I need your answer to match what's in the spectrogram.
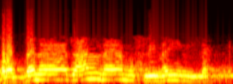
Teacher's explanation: خد بالك انا لما قلت مسلمين لك ما مدتش، ما عنديش مد اطلاقا. شوف ربنا واجعلنا مسلمين لك، ما فيش مد.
